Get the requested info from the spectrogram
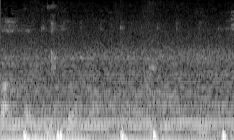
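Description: Suspense sound effect: a heartbeat beating in paired thumps about once a second over a steady low drone.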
